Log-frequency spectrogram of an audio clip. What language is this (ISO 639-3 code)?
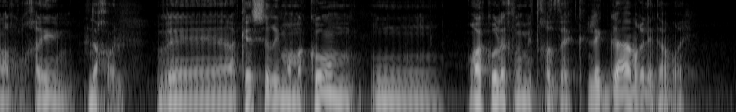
heb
